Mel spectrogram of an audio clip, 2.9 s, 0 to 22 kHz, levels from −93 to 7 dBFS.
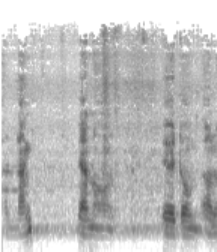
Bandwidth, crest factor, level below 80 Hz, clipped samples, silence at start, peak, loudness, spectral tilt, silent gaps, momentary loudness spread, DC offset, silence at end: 16 kHz; 22 dB; -84 dBFS; under 0.1%; 0 s; -8 dBFS; -29 LUFS; 0 dB/octave; none; 13 LU; under 0.1%; 0 s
